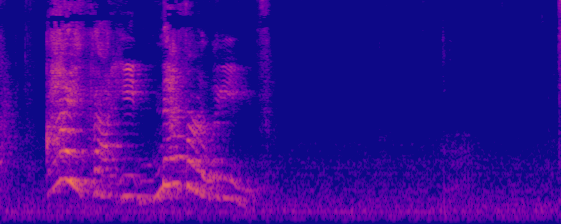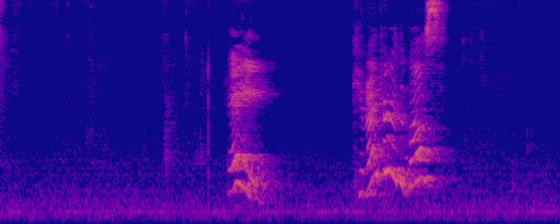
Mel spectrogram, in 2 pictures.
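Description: A young woman reads a story aloud with animation, close by.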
